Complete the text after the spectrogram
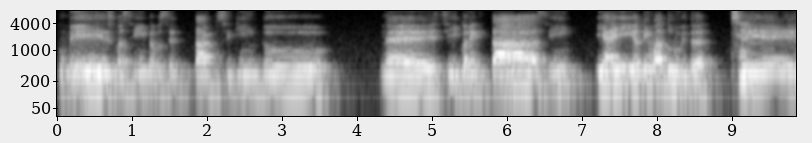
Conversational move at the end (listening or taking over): listening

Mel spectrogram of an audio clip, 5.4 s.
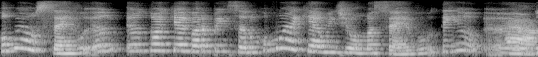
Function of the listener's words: taking over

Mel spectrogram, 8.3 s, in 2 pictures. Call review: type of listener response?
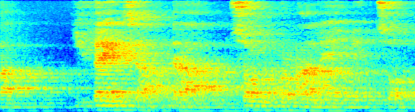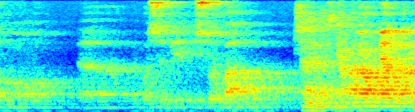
listening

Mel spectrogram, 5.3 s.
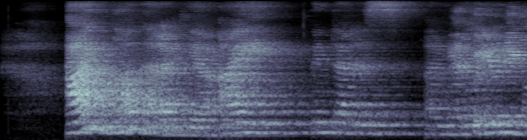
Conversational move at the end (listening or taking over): taking over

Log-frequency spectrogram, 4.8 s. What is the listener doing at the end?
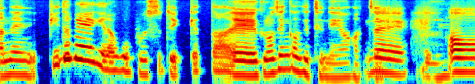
taking over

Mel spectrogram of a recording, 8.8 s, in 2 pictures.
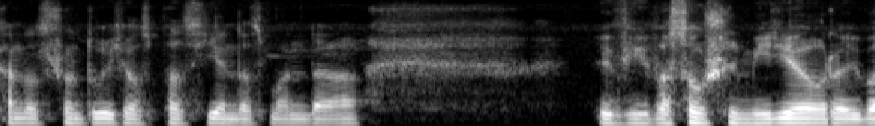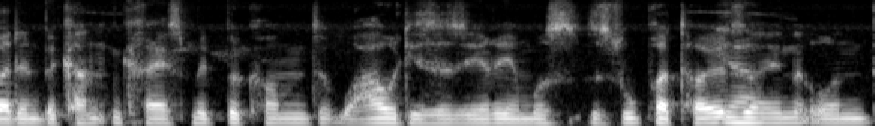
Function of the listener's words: listening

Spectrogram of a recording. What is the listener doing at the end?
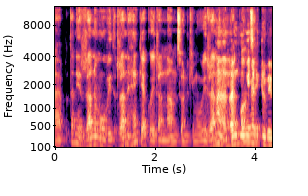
taking over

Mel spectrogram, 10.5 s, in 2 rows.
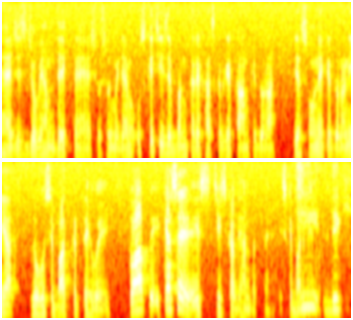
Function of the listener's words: taking over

